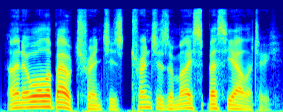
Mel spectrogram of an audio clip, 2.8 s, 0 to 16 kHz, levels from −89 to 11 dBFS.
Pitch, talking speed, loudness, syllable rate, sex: 135 Hz, 190 wpm, -16 LUFS, 5.8 syllables/s, male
